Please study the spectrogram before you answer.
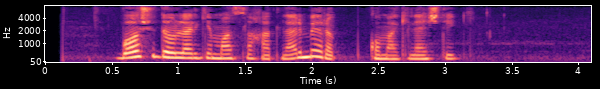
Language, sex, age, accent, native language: Uzbek, female, 19-29, Farg'ona, Uzbek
